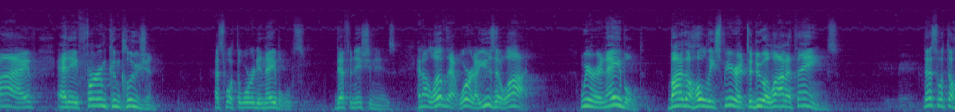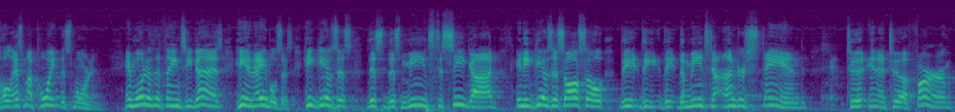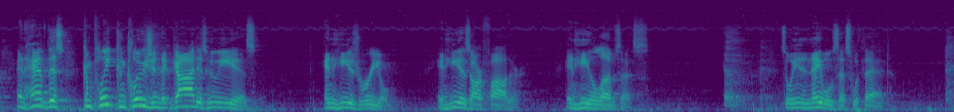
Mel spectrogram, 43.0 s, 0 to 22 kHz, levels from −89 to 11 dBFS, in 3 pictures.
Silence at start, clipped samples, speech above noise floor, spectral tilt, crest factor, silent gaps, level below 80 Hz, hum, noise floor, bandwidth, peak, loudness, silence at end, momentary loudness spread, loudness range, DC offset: 0 s; under 0.1%; 42 dB; -5 dB/octave; 22 dB; none; -56 dBFS; none; -67 dBFS; 15.5 kHz; -4 dBFS; -25 LUFS; 0.1 s; 16 LU; 13 LU; under 0.1%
